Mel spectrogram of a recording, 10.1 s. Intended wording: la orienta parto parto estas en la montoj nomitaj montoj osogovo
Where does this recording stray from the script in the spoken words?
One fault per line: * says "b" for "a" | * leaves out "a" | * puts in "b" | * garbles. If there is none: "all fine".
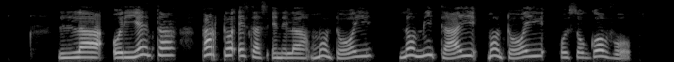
* leaves out "parto"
